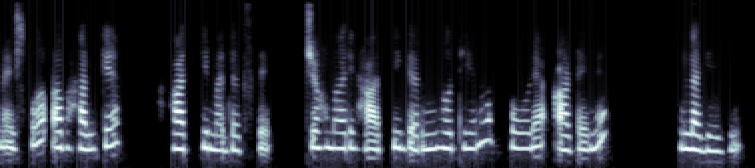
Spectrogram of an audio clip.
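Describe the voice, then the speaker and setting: A young woman hosting a home cooking channel, walking through a recipe step by step in a slow, gentle way with many hesitations. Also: a little high, steady tone, gravelly, husky, dry recording, phone-quality sound.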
